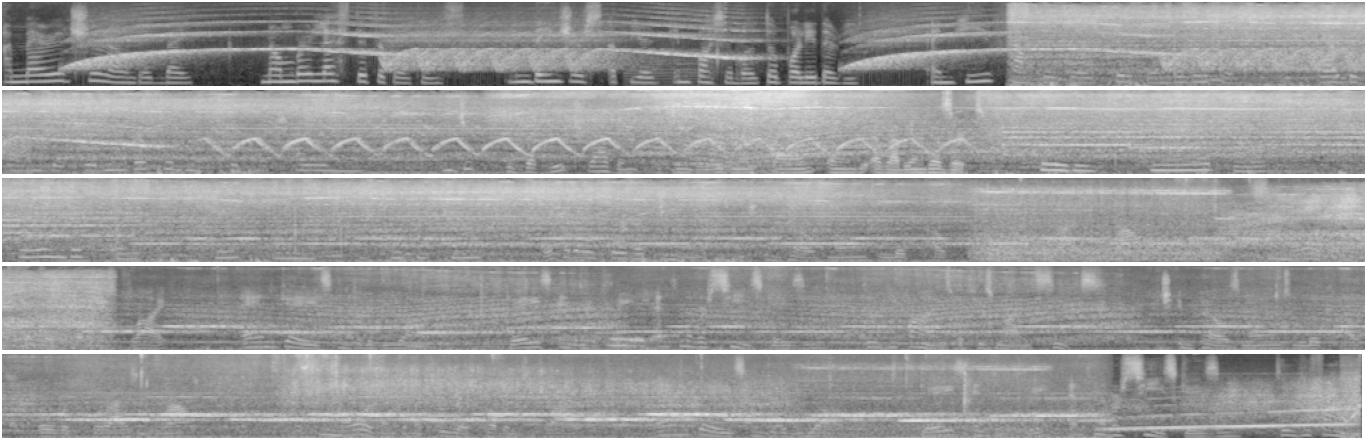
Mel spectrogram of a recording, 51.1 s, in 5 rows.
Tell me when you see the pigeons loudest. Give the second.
35 s.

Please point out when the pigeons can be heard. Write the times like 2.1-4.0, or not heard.
33.7-35.9.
